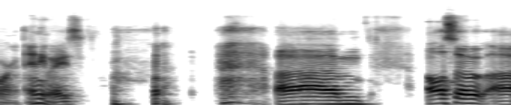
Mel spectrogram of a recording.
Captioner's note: laughing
